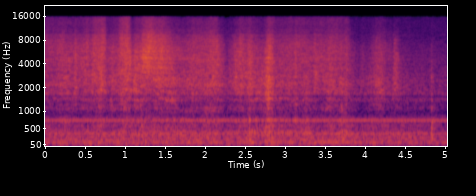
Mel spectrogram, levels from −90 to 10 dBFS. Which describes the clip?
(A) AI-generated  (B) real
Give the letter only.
B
